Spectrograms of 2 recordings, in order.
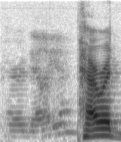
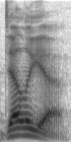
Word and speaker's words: pareidolia: How do you pronounce it again? Pareidolia. Pareidolia.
